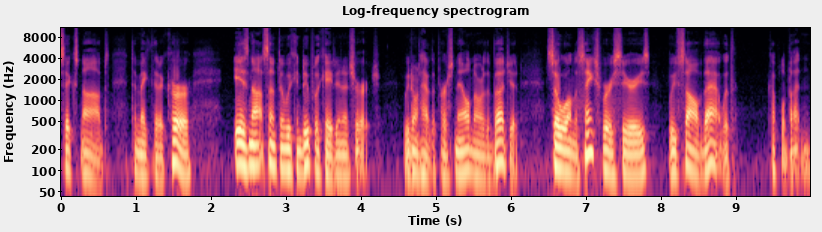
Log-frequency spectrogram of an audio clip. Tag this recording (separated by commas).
Speech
